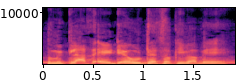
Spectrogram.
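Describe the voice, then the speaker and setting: A man's voice: fairly high pitch, animated, normal speed, over music. A man narrating a scripted comic story as a storyteller.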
